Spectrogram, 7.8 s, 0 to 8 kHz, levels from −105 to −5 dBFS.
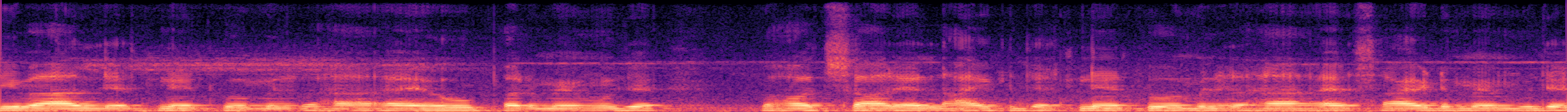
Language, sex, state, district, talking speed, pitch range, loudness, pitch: Hindi, male, Bihar, West Champaran, 155 wpm, 120-125 Hz, -15 LUFS, 125 Hz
